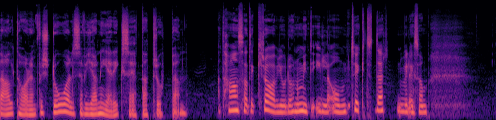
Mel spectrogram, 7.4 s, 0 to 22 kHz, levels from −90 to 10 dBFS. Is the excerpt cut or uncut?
cut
